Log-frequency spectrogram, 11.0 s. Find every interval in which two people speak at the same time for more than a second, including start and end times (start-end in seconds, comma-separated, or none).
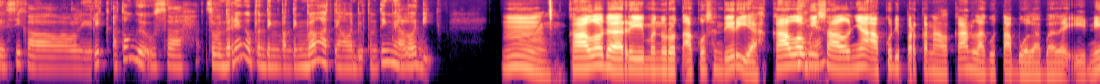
none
